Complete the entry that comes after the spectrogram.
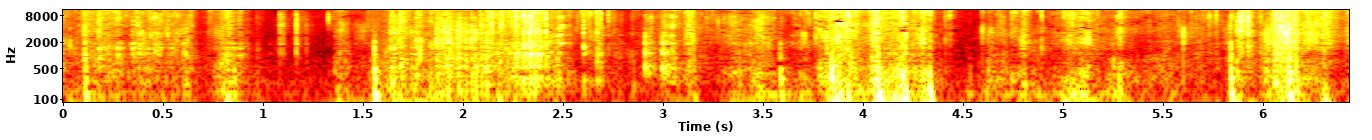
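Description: Long acrylic nails scratch and brush across the plastic sequins of a hollow, medium-sized rainbow sequin-covered zippered bag held upright. The sequins give a dense, bright crinkling and rustling texture that comes in irregular swells and brief pauses, with occasional louder scraping bursts.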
